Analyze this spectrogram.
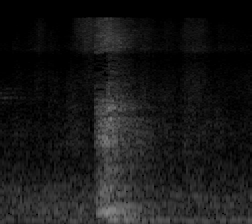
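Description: A man strikes hand drums briefly.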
